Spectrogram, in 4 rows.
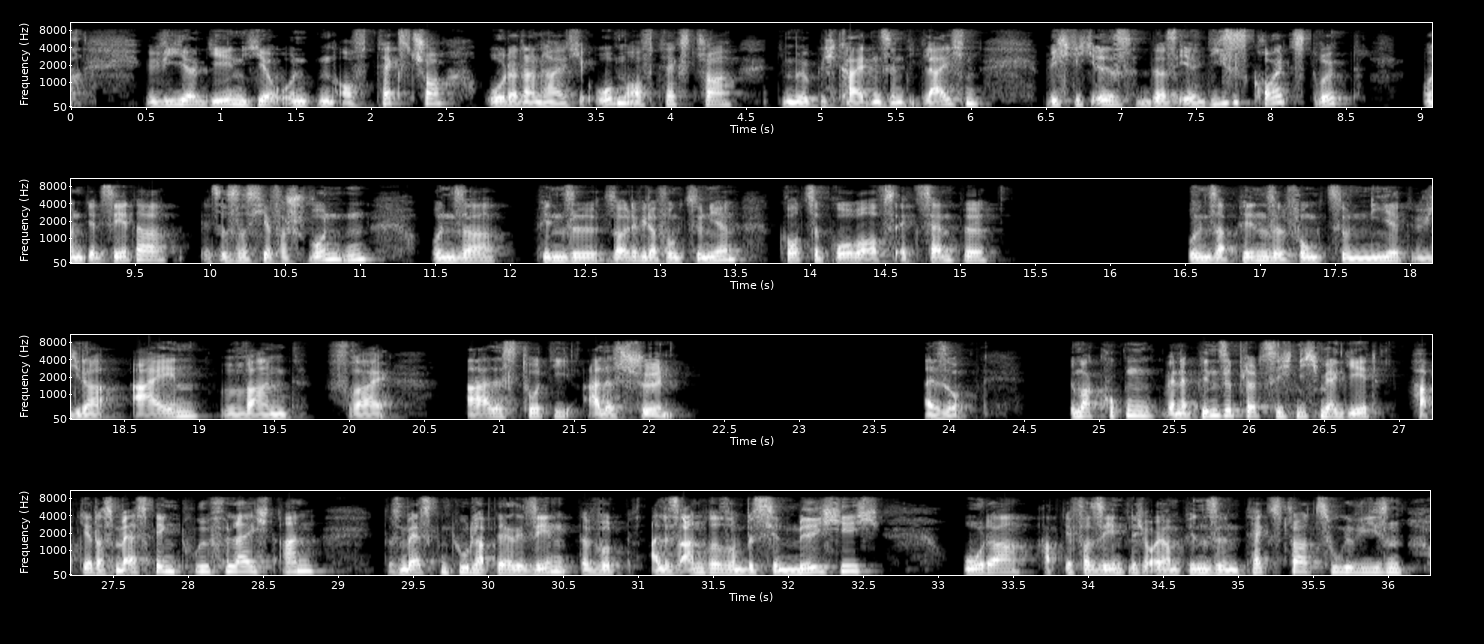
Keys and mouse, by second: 1.9 click, 3.7-8.8 drag, 14.5 click, 15.1 click, 34.7 click.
